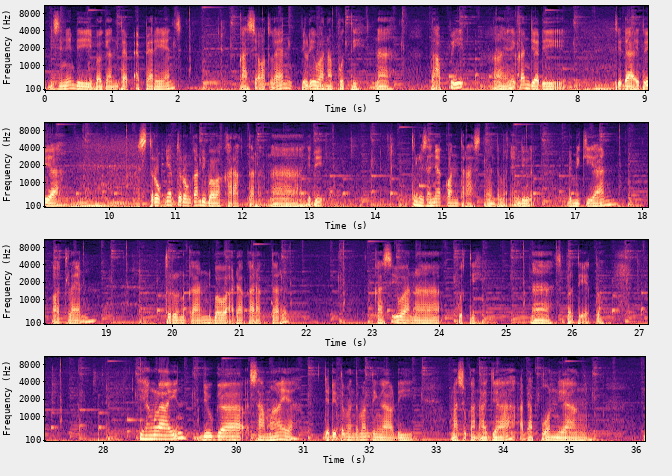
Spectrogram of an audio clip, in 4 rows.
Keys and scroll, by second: 13.2 z, 15.3 v, 27.2 z, 35.2 v.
